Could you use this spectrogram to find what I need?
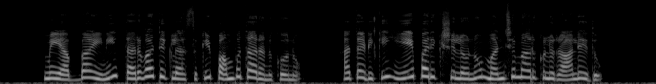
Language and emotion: Telugu, sad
